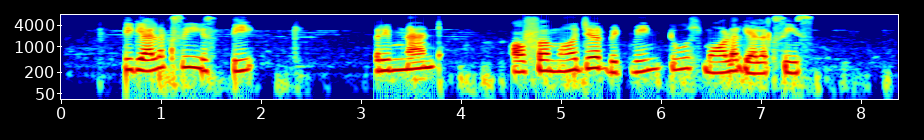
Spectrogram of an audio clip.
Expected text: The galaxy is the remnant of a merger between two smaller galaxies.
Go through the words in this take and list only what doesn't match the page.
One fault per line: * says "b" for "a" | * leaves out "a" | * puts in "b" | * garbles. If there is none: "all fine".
all fine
